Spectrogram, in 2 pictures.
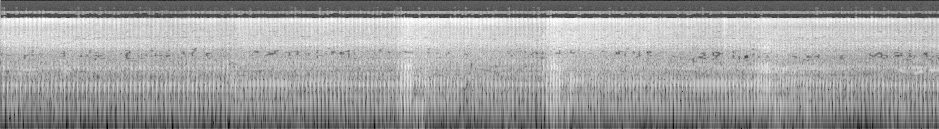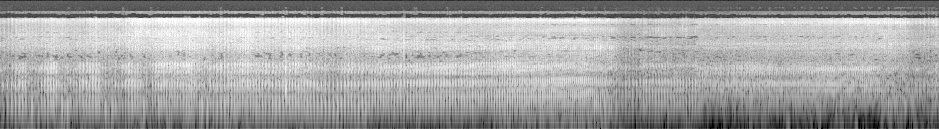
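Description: Small motorcycle-type engine of a homemade plane-shaped road vehicle running. Its pitch and loudness climb through the second half as it pulls away, then fall off suddenly near the end. Two sharp knocks come in the first third.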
